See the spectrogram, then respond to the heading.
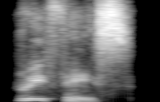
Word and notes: reface: Indian

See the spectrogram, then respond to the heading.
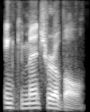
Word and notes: incommensurable: American English

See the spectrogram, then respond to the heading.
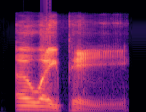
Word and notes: OAP: British English

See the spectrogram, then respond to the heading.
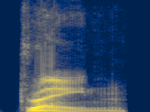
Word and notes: drain: British English

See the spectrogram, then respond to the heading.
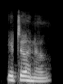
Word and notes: eternal: Indian

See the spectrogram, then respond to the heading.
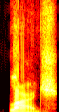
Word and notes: large: American English

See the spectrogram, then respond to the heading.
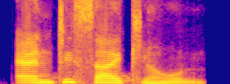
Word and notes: Anticyclone: Indian

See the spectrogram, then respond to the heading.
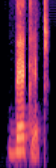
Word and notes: becket: Indian

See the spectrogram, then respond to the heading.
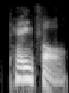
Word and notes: painful: American English

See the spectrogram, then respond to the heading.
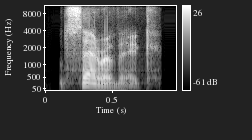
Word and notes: tsarevich: British English

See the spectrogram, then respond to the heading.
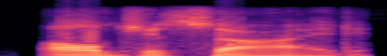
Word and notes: algicide: American English

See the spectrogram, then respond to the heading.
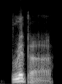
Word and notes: ripper: British English

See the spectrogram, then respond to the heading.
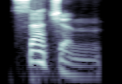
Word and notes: sachem: British English

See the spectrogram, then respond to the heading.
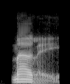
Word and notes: mallee: British English

